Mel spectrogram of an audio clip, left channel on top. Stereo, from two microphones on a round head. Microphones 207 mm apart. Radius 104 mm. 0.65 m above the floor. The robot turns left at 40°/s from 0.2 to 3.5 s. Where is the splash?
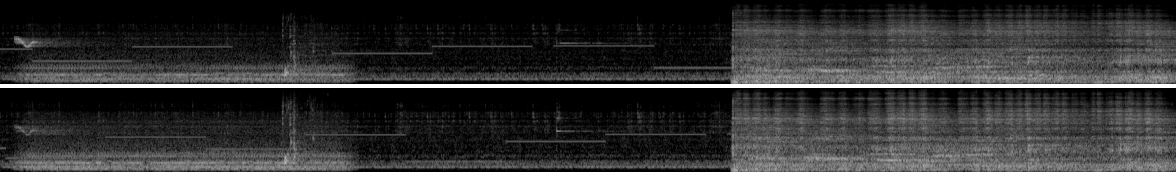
25° right (ahead or behind), 0.8 m; by 4.8 s 50° right (ahead or behind), 0.8 m.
